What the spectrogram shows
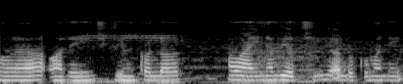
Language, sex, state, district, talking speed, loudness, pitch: Odia, female, Odisha, Khordha, 150 wpm, -17 LUFS, 190 Hz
